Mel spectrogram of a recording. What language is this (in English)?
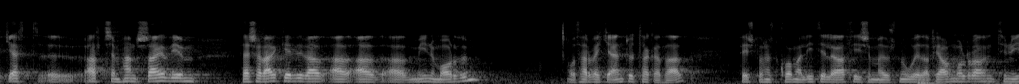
Icelandic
